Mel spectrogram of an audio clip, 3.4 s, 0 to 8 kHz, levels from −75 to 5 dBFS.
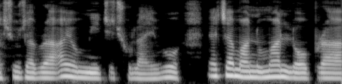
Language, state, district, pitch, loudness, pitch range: Idu Mishmi, Arunachal Pradesh, Lower Dibang Valley, 150 Hz, -15 LUFS, 145-170 Hz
